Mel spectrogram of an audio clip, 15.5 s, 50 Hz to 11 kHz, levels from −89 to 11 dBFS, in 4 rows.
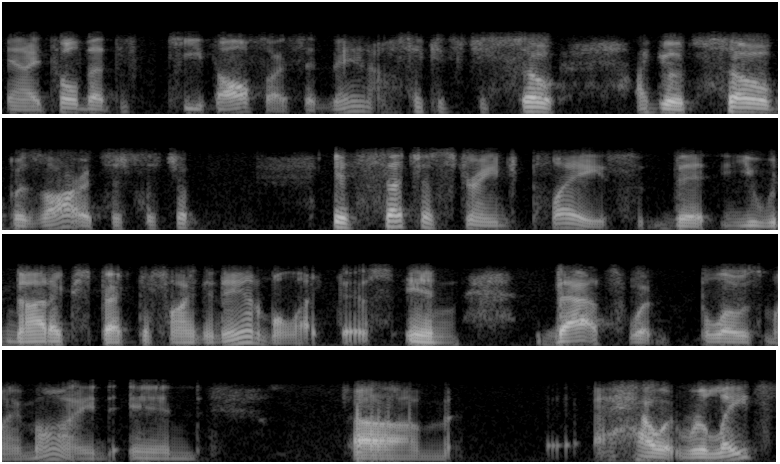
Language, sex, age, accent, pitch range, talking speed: English, male, 40-59, American, 80-105 Hz, 200 wpm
